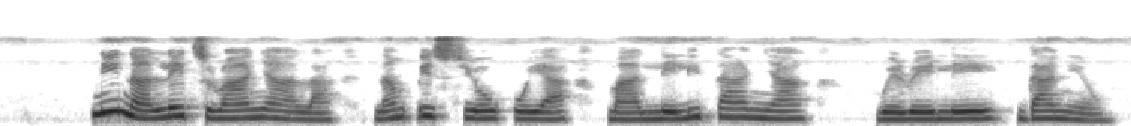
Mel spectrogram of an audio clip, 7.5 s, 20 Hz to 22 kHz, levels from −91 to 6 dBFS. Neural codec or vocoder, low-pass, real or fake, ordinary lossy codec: none; 7.2 kHz; real; none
